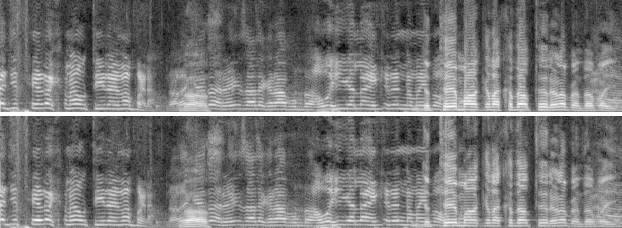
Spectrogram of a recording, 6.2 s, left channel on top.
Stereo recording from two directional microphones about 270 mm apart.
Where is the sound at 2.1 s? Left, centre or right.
Left.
